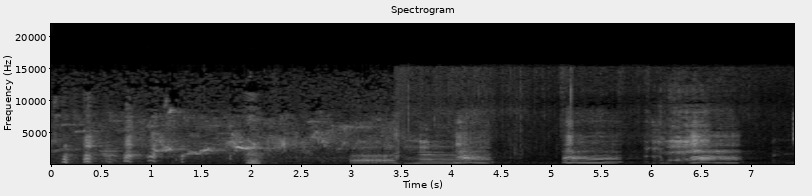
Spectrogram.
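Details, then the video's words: Goat bleating in a funny compilation of noisy goats and sheep: after several seconds of people talking, a wavering, quavering bleat with a tremolo, then two shorter nasal bleats, and a woman's voice between calls. "Funny idiot goats & sheep making noise"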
